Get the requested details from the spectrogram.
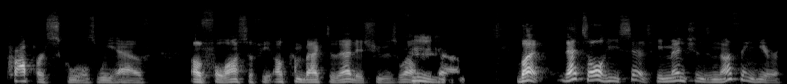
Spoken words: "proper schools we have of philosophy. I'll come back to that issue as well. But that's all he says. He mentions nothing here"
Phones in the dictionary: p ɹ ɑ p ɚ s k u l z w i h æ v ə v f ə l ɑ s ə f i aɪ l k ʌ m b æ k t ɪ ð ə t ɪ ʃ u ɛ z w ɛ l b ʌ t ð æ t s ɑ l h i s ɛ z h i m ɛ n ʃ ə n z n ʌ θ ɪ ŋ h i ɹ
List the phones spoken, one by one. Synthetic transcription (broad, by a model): p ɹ ɑ p ɚ s k u l z w i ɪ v ə v f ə l ɑ s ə f i aɪ l k ʌ m b æ k t ɪ ð ə t ɪ ʃ u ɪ z w ɛ l b ʌ t ð æ t s ɑ l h i s ɛ z h i m ɛ n ʃ ə n z n ʌ θ ɪ ŋ h i ɹ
